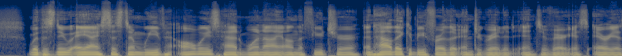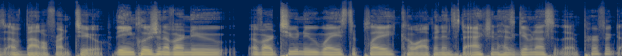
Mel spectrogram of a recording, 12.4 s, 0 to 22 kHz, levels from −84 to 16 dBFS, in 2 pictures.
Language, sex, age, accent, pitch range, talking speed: English, male, 20-39, American, 80-100 Hz, 220 wpm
